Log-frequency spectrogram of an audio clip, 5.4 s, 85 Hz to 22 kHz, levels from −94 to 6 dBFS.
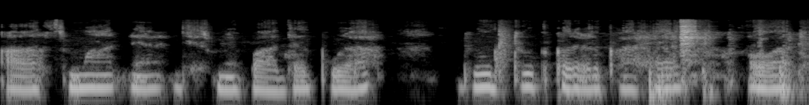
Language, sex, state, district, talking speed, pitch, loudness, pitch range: Hindi, female, Jharkhand, Sahebganj, 120 wpm, 200 Hz, -31 LUFS, 195-210 Hz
